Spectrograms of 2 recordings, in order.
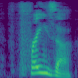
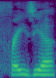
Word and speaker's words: Fraser: Fraser, is that a name that is often misinterpreted with Frazier, Fraser, Frasers?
